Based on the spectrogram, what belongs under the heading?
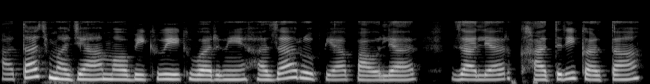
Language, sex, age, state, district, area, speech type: Goan Konkani, female, 18-30, Goa, Salcete, rural, read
